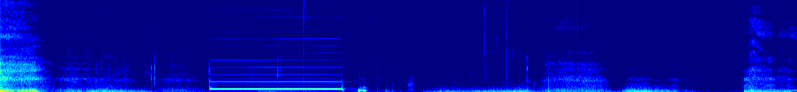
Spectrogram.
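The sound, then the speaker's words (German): A phone's ringing tone sounds once while a call waits to connect: a steady electronic tone lasting about a second, with breathing and rustling before and after. “Hoffentlich nimmt er ab.”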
